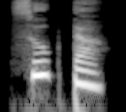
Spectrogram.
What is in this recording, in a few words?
"ಸುಗತ", Kannada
